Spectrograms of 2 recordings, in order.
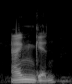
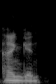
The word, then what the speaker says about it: hanging: In Manchester, they actually use the word angin, and they don't pronounce the h. And that means a word for horrible. So you could say he's angen. Or this restaurant is angen meaning bad or like horrible.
